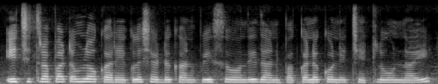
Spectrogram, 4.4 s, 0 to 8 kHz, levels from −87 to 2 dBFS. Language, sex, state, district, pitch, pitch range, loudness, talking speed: Telugu, female, Telangana, Mahabubabad, 225 Hz, 215-240 Hz, -16 LUFS, 150 wpm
